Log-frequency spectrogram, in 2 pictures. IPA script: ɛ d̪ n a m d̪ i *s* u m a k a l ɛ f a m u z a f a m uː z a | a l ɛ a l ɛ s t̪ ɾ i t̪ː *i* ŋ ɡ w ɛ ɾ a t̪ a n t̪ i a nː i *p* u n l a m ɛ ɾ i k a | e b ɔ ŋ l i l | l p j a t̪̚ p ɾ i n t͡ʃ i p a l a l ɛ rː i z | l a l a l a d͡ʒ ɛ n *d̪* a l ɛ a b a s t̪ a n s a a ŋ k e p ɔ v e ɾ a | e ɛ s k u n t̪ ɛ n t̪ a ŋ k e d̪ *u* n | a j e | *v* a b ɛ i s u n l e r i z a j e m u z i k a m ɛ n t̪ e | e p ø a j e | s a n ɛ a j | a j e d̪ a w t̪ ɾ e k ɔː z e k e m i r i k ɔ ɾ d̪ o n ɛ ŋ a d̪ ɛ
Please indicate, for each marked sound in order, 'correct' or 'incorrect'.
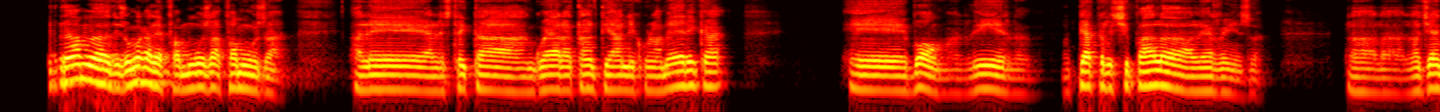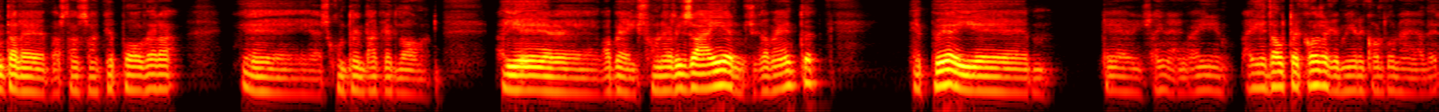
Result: incorrect: z, incorrect: a, incorrect: k, incorrect: t̪, incorrect: ɔ, correct

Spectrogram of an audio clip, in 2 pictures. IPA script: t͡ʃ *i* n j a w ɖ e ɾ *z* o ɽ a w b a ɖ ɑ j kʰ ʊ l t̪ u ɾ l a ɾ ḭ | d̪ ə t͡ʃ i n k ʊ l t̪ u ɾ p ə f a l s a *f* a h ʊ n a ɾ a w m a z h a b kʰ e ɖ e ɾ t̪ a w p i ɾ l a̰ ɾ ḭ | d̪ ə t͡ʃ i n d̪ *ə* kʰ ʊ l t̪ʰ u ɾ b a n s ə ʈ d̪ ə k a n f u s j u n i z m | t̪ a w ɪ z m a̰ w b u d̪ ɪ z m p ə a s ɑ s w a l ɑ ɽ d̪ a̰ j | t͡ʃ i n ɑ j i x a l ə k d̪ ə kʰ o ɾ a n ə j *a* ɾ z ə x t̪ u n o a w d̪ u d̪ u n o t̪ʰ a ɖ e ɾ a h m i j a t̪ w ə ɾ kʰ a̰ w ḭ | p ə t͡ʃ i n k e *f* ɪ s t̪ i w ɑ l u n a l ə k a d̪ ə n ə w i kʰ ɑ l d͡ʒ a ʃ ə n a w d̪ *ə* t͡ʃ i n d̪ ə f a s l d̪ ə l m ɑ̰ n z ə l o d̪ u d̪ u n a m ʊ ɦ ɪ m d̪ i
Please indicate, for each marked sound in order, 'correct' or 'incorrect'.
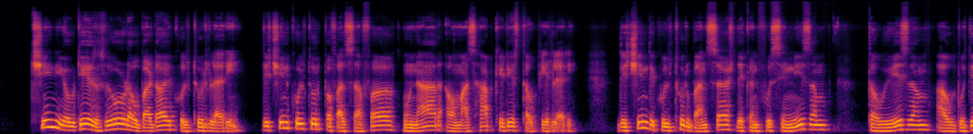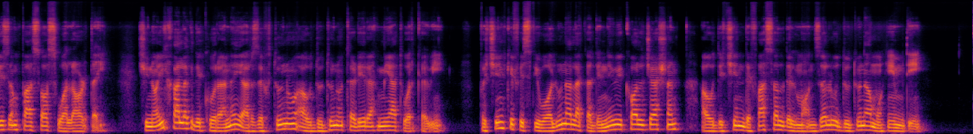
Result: correct, correct, correct, correct, correct, correct, correct

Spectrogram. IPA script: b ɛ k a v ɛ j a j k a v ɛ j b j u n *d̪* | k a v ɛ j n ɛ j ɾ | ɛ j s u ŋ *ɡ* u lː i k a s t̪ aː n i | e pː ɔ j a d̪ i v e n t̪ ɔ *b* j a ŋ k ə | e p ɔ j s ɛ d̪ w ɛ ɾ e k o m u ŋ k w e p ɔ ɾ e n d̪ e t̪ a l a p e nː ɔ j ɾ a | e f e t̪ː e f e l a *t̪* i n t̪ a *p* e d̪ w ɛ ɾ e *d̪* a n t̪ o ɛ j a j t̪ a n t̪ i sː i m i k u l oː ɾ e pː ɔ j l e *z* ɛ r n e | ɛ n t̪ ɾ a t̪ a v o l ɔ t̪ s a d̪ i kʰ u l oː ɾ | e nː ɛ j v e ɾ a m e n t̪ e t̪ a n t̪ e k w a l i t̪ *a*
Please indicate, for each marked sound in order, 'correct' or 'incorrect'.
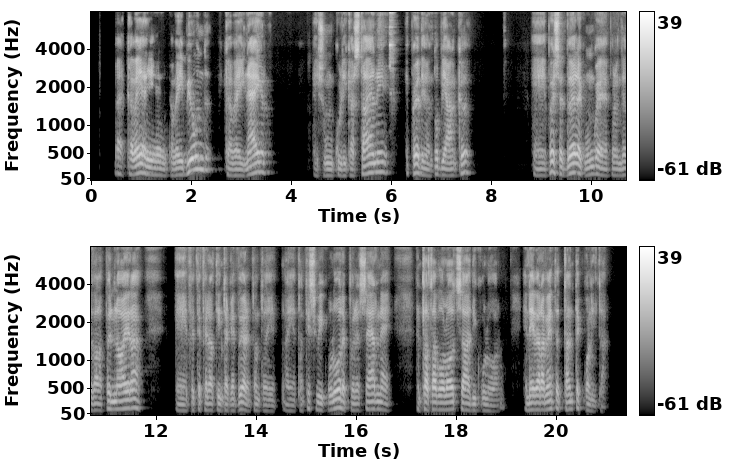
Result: correct, incorrect: k, correct, correct, incorrect: k, incorrect: t̪, incorrect: s, correct

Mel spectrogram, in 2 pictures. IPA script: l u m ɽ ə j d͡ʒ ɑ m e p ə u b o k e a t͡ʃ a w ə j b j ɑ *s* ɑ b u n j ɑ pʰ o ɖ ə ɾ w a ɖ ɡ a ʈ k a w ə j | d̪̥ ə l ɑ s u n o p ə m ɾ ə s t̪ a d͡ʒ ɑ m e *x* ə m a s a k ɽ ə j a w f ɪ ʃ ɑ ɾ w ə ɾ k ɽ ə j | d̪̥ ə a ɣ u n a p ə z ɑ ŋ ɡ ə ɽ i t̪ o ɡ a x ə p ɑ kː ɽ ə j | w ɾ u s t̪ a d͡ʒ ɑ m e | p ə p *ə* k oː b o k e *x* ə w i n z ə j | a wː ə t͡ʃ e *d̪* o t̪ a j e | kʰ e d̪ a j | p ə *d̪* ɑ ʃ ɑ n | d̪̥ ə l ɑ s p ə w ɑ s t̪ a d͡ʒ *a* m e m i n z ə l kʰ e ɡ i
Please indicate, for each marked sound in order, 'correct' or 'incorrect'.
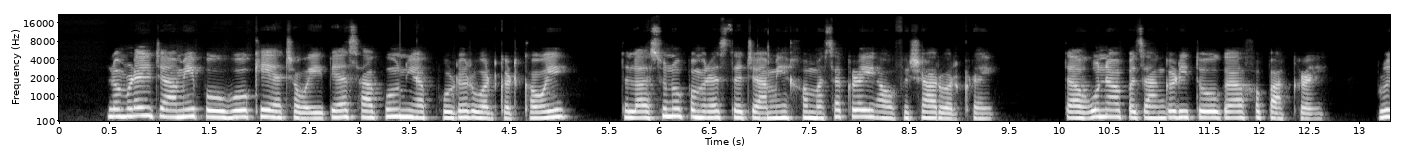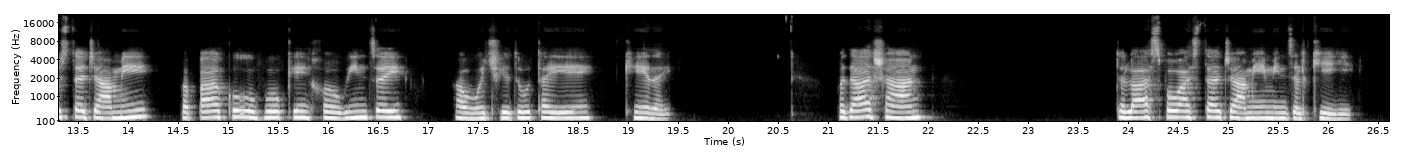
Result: correct, correct, incorrect: ɑ, correct, correct, correct, incorrect: ɑ

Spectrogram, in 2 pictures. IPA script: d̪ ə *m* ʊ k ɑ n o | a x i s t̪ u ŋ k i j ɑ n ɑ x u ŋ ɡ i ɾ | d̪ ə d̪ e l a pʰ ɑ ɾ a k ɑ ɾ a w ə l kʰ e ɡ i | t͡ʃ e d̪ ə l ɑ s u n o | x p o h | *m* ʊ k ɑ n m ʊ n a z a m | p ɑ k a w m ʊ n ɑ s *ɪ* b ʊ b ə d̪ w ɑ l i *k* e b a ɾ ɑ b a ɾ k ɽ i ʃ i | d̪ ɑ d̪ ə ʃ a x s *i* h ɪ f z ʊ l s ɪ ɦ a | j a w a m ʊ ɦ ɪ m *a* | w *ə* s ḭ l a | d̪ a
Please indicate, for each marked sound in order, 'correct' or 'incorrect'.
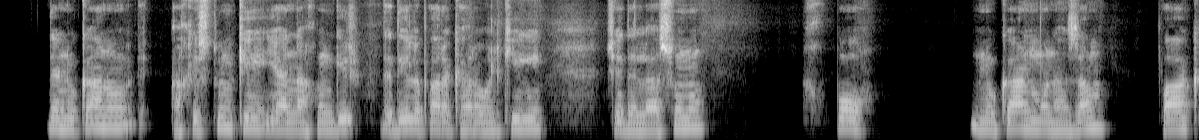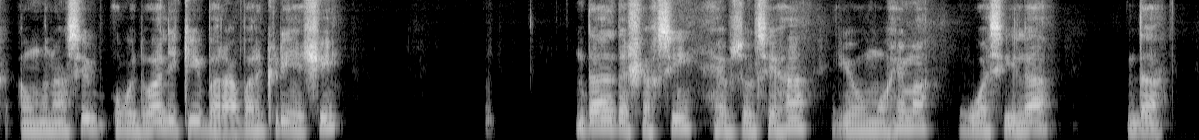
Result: incorrect: n, incorrect: n, correct, correct, correct, correct, incorrect: a

